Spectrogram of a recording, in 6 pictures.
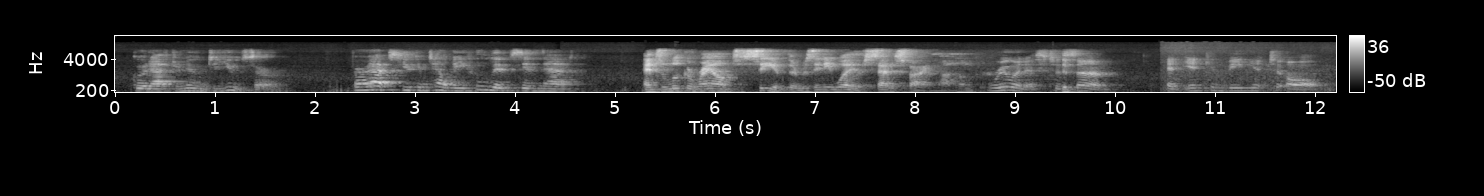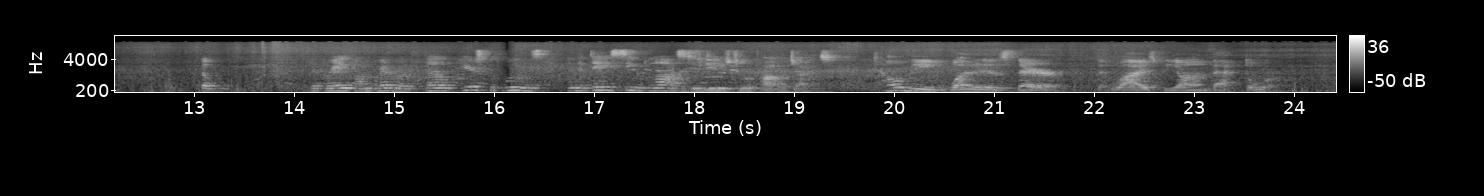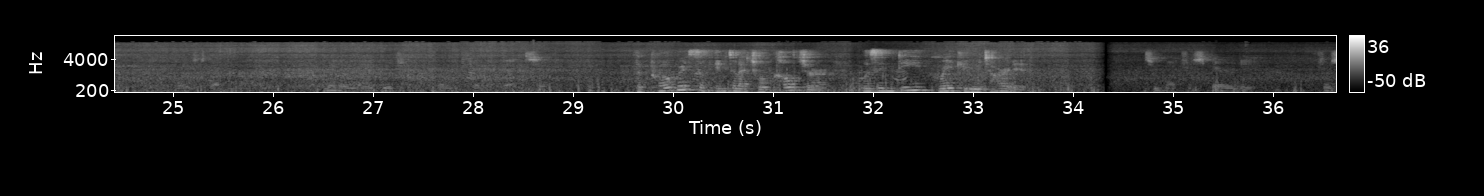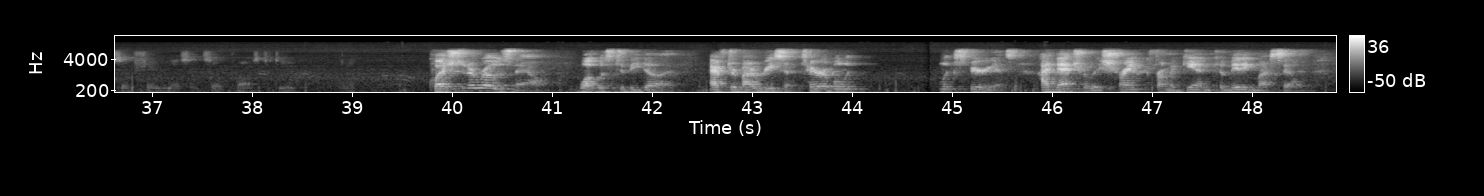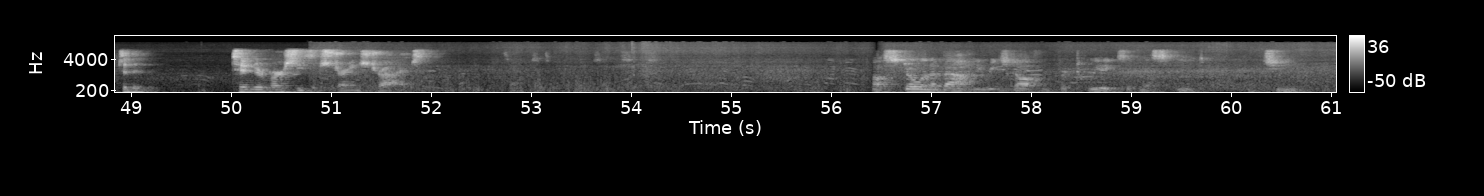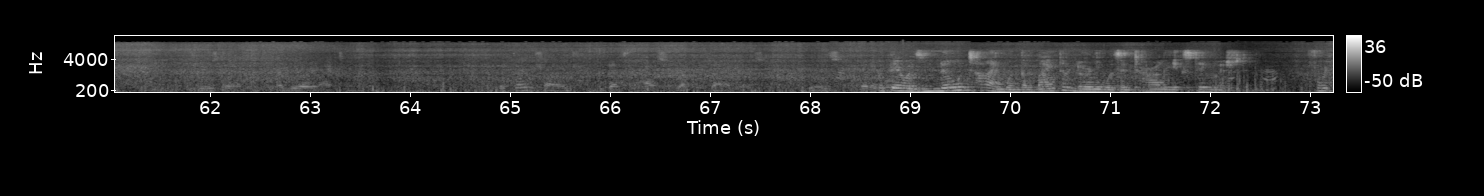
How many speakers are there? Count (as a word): eight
